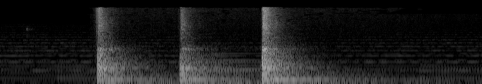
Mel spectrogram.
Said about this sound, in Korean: 이런 노크 소리가 들렸습니다. 패턴이 계속 하고 쉬다가 다시 이런 식으로요.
